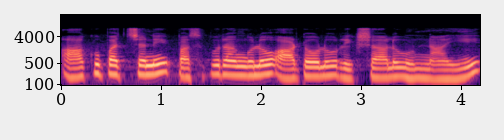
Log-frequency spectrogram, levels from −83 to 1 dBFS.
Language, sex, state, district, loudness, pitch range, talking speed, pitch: Telugu, female, Telangana, Mahabubabad, -15 LUFS, 170-215 Hz, 100 wpm, 190 Hz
